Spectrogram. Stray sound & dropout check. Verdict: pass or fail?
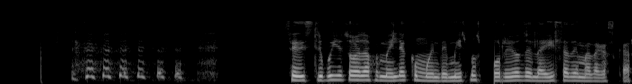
fail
